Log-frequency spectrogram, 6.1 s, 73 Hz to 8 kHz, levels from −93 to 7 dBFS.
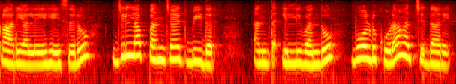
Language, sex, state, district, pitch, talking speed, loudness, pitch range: Kannada, female, Karnataka, Bidar, 255 Hz, 120 wpm, -17 LUFS, 225-310 Hz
